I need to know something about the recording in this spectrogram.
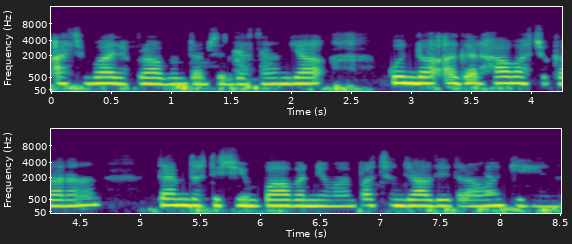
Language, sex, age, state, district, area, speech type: Kashmiri, female, 30-45, Jammu and Kashmir, Srinagar, urban, spontaneous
